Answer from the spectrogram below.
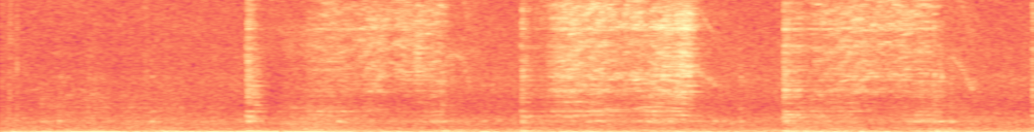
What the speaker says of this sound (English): We got the correct angle set here on our sharpener, thanks to the line that we drew with the Sharpie, and we're ready to go ahead and start sharpening.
